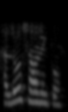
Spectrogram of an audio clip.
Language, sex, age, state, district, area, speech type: Kashmiri, female, 18-30, Jammu and Kashmir, Budgam, rural, conversation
